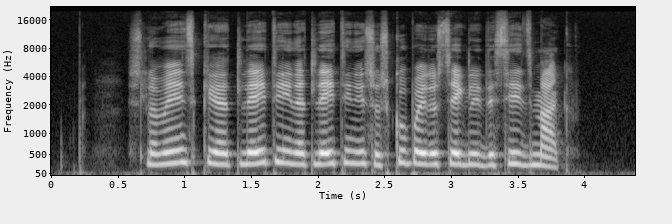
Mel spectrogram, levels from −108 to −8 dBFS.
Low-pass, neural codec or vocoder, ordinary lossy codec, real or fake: 19.8 kHz; none; none; real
